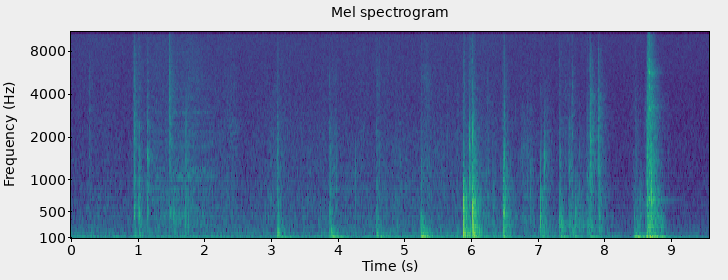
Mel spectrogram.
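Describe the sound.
A door being opened and shut, heard as a quiet series of clicks, knocks and soft thumps, with a heavier thud near the end and no talk.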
